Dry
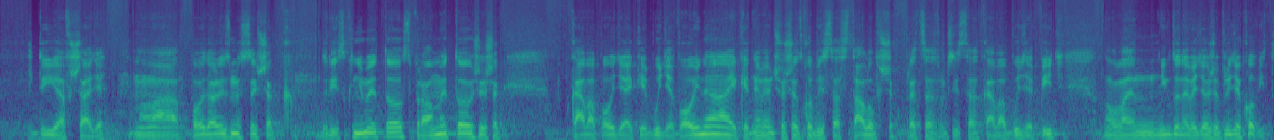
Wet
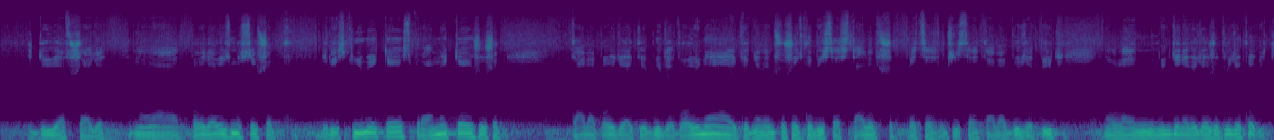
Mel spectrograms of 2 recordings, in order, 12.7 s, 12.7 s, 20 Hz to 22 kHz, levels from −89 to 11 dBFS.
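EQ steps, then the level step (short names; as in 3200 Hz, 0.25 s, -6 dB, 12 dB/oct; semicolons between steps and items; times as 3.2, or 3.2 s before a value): elliptic band-stop 330–5800 Hz, stop band 60 dB; LPF 11000 Hz 12 dB/oct; high shelf 5200 Hz -9.5 dB; -8.5 dB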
